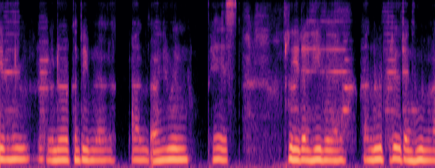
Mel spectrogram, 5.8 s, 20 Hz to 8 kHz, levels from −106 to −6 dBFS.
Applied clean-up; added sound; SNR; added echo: neural diffusion model UNIVERSE++.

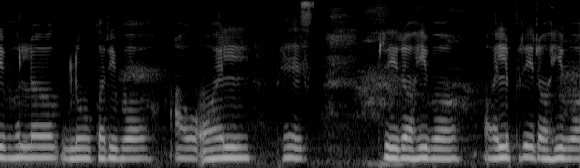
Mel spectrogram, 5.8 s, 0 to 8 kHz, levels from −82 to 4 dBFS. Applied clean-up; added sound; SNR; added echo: none; none; none; none.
